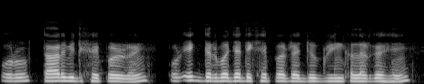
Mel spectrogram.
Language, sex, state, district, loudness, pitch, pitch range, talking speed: Hindi, male, Arunachal Pradesh, Longding, -17 LUFS, 155 Hz, 145-165 Hz, 280 wpm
